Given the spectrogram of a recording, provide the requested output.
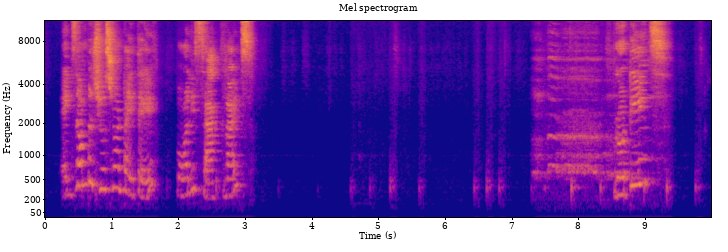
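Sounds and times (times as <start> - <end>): marker pen writing on whiteboard: 0.9 - 10.0.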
